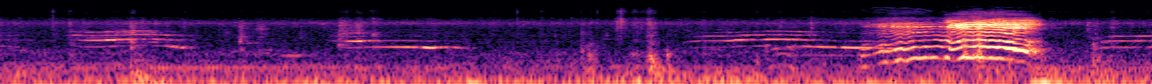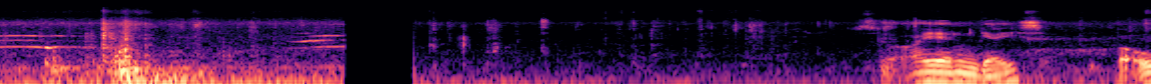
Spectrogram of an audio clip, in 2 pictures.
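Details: Goats during wet feeding on azolla give several wavering, quavering bleats, one loud and strained in the middle. A softer bleat follows after a brief gap, over a steady background hiss.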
